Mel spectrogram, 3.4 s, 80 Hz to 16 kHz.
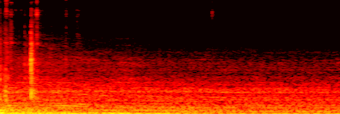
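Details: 2011 Ram 1500 5.7 Hemi after replacing faulty oil pressure sensor that read 96 psi engine-off: catches quickly, settles into even low idle rumble without knocks or ticks, about 50 psi, check engine light off; normal idle.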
